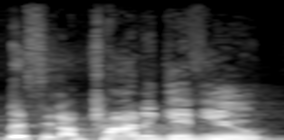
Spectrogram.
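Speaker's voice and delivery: ordinary talk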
